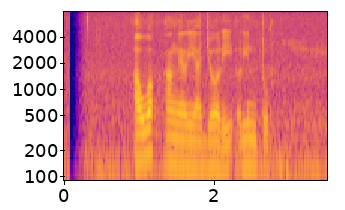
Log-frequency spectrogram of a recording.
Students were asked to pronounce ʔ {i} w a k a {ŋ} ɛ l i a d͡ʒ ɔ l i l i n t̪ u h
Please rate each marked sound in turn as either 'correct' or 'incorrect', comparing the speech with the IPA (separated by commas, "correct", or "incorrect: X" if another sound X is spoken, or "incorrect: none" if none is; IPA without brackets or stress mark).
incorrect: a, correct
